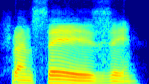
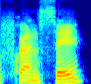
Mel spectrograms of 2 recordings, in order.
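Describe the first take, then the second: First: "française" falling, with a voiced z ending; sounded S. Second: "francés" slowly, ending on a rising é; silent final S. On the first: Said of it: "Pronuncio la S". ("française" pronunciando la s) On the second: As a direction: leave the s off "francés". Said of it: "sin la S". ("francés" sin la s final) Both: Shown as a demonstration.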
